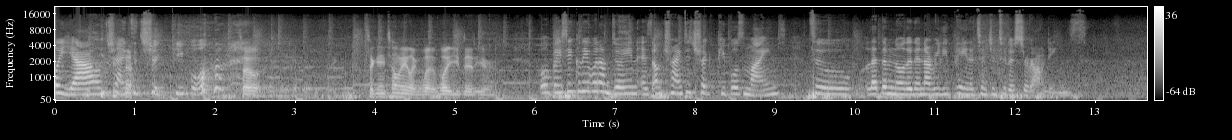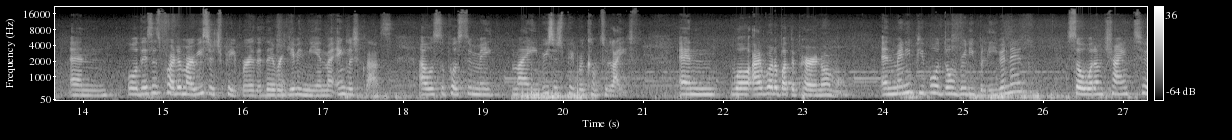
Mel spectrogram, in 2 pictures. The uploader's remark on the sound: Apologies for the wind, I had forgotten my wind sock at home.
